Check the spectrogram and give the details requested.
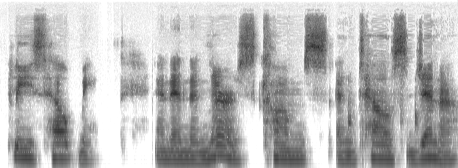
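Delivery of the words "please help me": usual speaking voice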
